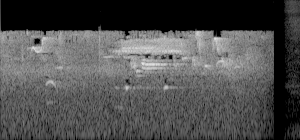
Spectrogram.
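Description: Small birds chirping over a steady hiss: a scatter of short, high, rising and falling chirps, thickest in the middle, that cuts off suddenly near the end.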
